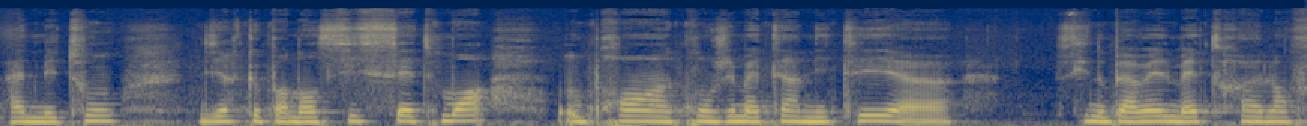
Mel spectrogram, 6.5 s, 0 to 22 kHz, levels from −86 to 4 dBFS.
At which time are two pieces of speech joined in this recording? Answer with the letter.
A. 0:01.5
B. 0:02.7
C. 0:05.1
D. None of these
C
